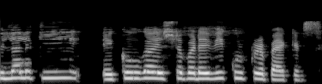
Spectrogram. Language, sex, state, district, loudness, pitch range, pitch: Telugu, female, Andhra Pradesh, Krishna, -15 LUFS, 255-290 Hz, 275 Hz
